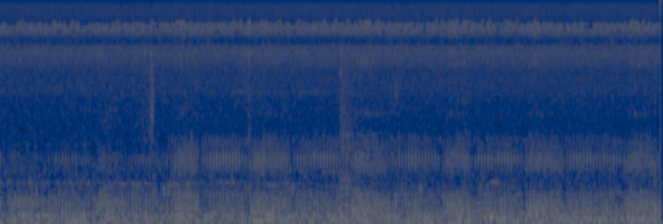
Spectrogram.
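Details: A pet cat purring: a steady low rumbling drone, continuous throughout with even loudness, plus a few faint clicks.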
